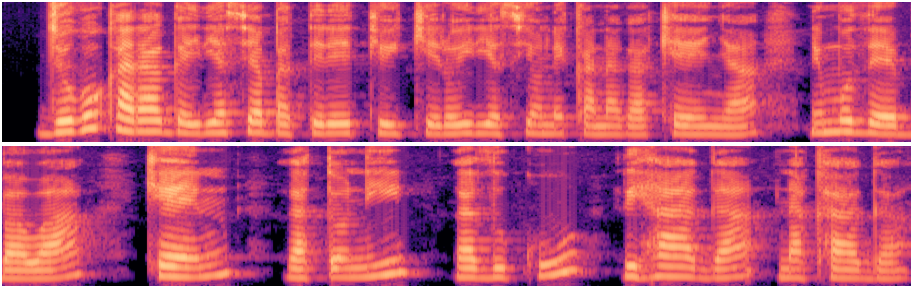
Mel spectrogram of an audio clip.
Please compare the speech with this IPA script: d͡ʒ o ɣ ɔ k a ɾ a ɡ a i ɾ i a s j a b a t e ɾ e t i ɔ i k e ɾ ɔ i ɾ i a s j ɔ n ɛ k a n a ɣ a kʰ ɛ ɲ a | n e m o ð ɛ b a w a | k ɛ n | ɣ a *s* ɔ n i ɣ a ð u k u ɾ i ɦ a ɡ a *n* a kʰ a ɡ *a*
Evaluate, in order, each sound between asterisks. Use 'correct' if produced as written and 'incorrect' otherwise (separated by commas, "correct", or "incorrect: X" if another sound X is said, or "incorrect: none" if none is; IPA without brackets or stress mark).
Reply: incorrect: t, correct, correct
